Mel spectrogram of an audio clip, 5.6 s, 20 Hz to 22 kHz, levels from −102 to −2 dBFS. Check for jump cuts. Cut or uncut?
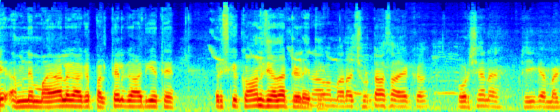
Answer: cut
